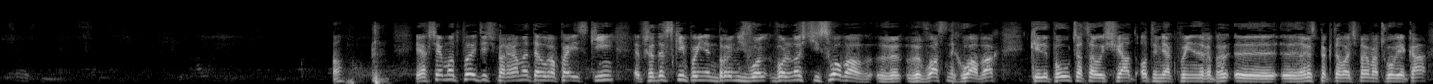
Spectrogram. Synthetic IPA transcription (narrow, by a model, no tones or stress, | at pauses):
jaxt͡ɕawɛmɔt̪pɔvʲjed͡ʑet͡ɕpaɾlamɛnt̪ɛwɾɔpɛjskʲipʂɛd̪ɛfʂɘ̥kʲimpɔviɲɛnbɾɔɲid͡ʑvɔlnɔɕt͡ɕiswɔvavvɛvwasnɘxwavaxkʲɛd̪ɘpɔut͡ʂat̪sawɘɕfʲjat̪ɔt̪ɘmjak̚pɔvʲiɲɛnɾɛ | ɾɛspɛkt̪ɔvat͡ɕpɾavat͡ʂwɔvʲjɛka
